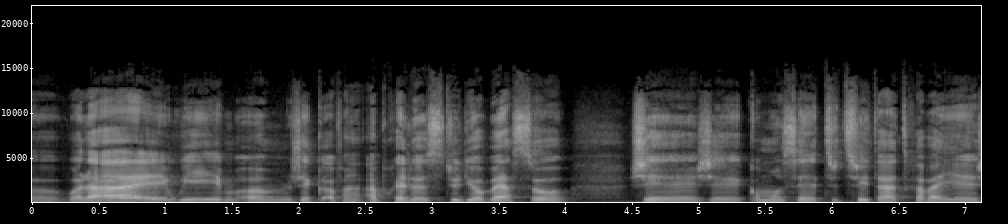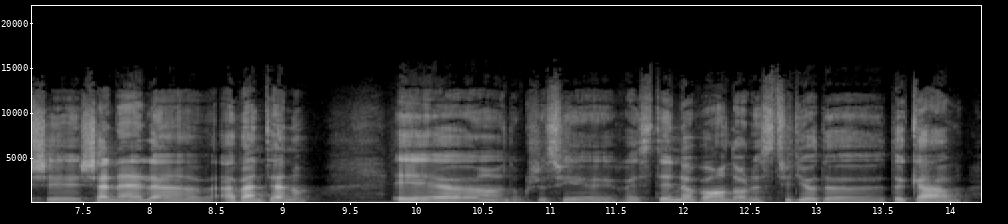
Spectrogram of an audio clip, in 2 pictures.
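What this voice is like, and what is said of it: Slight English accent in French. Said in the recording (French): “j'ai un accent un peu indéfini, mais avec un léger accent anglais aussi. ... C'est très chic d'avoir un accent comme ça”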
